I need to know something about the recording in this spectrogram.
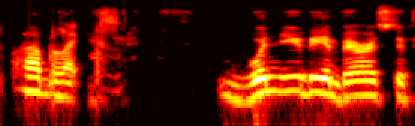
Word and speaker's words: Publix: up here and say Publix. He's saying it wrong. Are you sure I'm saying it wrong? Yeah, you were saying it definitely wrong. It's Publix.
